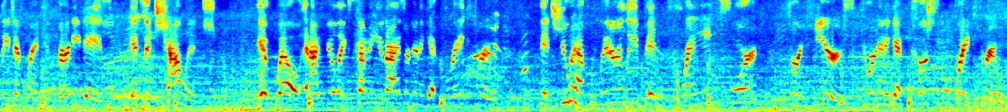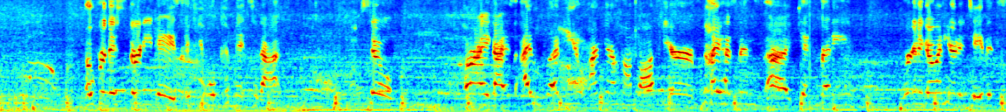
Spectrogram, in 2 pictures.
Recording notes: Take a walk with us on the Washington Mall.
